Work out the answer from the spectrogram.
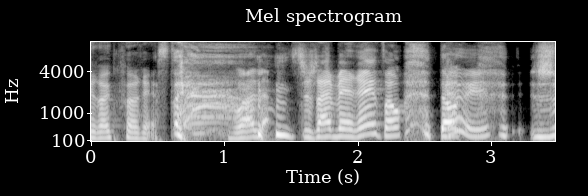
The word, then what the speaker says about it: Rock Forest: Rock Forest Rock Forest les gens nous ont écrit comment ça se prononce on fera plus l'erreur c'est Rock Forest voilà j'avais raison donc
